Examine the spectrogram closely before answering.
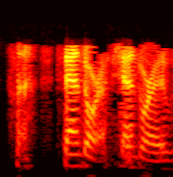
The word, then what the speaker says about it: Shandora: No S, no H in her name, just S. Shandora is how we pronounce it.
